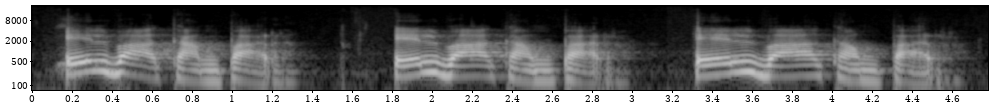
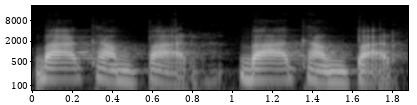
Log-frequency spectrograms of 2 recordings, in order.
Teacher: lo natural es combinar estas tres vocales en una sola A. Y aunque sea un poquitito más alargada o extendida, es una a un poquito más larga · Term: fusión de vocales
